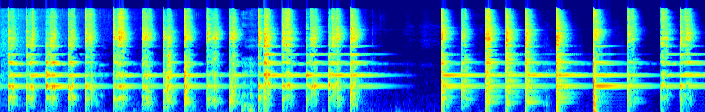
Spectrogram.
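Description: A metal utensil knocking and scraping stir-fried food out of a metal wok. The wok rings with a bell-like tone at each knock, about three knocks a second. There is a brief pause just before the middle, then the knocking resumes.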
